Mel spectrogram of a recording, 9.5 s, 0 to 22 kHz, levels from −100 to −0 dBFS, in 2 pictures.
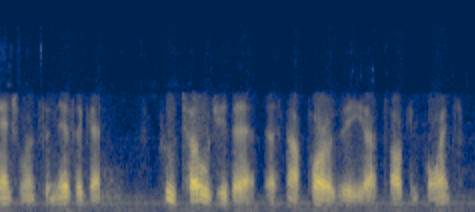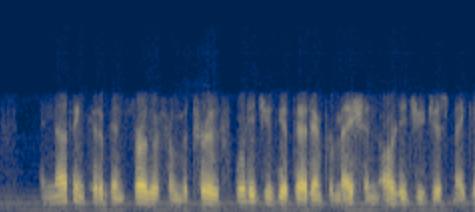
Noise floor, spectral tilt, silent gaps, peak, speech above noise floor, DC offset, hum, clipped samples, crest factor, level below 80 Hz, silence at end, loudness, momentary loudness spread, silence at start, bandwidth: -62 dBFS; -8.5 dB/octave; none; -8 dBFS; 34 dB; under 0.1%; none; under 0.1%; 20 dB; -64 dBFS; 0.1 s; -28 LUFS; 10 LU; 0 s; 3.7 kHz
